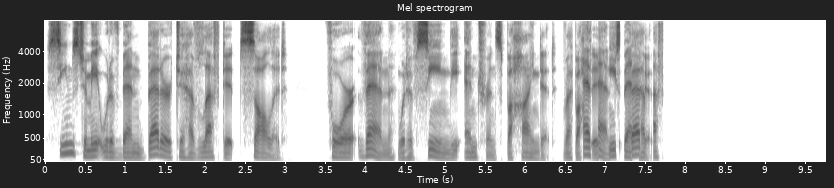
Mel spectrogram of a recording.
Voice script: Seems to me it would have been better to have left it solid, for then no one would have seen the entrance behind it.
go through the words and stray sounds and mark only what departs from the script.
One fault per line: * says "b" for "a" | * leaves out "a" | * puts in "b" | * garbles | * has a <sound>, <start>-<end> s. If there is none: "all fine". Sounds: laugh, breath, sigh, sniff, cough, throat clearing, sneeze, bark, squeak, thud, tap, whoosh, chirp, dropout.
* leaves out "no one"
* garbles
